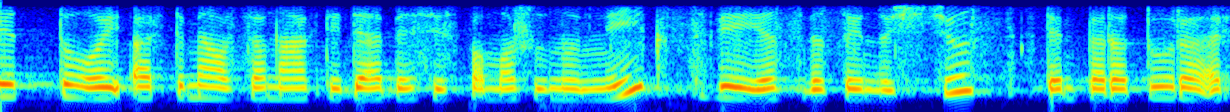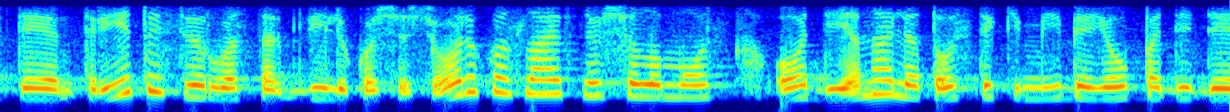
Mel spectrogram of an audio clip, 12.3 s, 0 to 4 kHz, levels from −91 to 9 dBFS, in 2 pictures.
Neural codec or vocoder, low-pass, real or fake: none; 3.6 kHz; real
